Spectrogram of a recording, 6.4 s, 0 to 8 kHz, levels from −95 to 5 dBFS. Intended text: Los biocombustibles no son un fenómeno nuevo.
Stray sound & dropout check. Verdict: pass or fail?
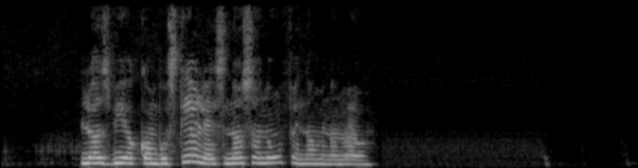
pass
